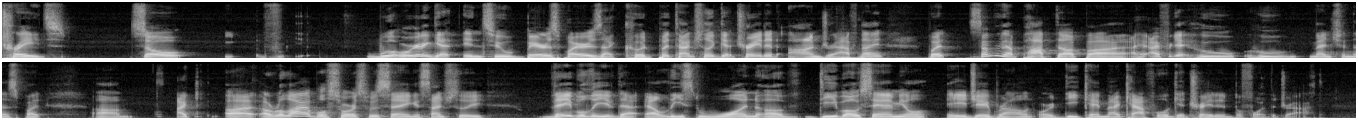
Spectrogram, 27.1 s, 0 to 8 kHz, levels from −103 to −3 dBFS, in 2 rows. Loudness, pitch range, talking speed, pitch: -23 LUFS, 115-145 Hz, 130 wpm, 125 Hz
